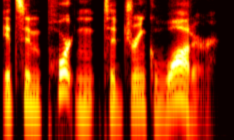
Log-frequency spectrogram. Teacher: You used the stop T in important and the flap T in water.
